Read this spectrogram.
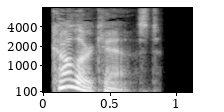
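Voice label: "colorcast", British English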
